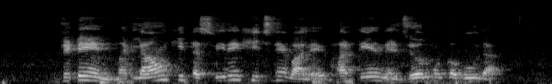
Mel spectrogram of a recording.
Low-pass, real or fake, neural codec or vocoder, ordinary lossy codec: 9.9 kHz; fake; vocoder, 22.05 kHz, 80 mel bands, Vocos; Opus, 32 kbps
